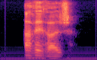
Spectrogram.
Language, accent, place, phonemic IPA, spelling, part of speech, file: French, France, Lyon, /a.ʁe.ʁaʒ/, arrérages, noun, LL-Q150 (fra)-arrérages.wav
- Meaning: arrears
